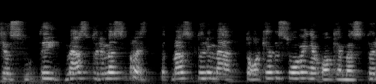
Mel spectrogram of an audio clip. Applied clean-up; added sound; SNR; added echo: neural mask model DeepFilterNet 3.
